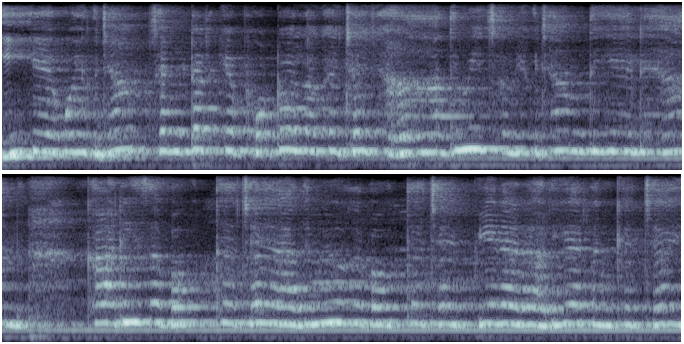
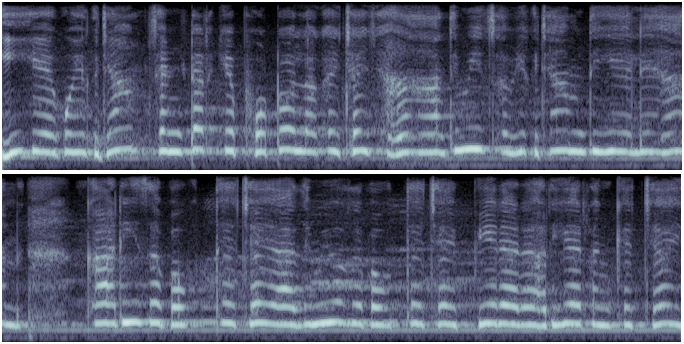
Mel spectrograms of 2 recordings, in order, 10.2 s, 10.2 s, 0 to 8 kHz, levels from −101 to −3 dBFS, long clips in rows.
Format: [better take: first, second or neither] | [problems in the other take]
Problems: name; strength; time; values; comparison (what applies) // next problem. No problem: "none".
second | room echo; dies away in 1 s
